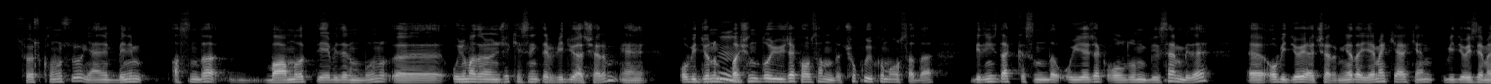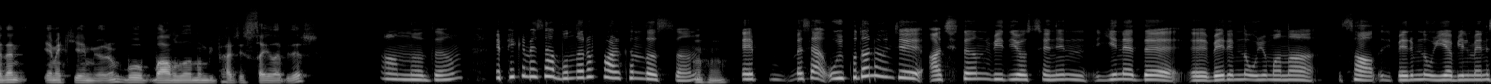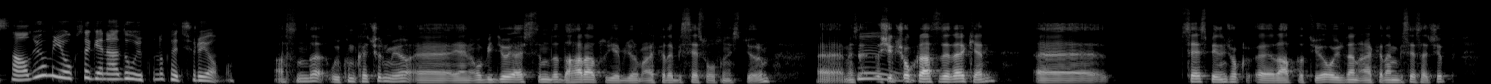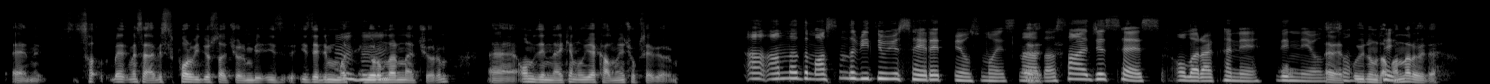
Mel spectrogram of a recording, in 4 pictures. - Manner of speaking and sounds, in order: tapping; unintelligible speech
- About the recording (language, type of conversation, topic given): Turkish, podcast, Ekran bağımlılığıyla baş etmek için ne yaparsın?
